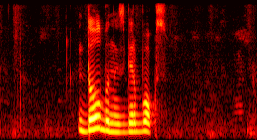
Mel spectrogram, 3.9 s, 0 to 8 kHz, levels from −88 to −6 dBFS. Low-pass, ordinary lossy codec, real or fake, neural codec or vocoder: 7.2 kHz; none; real; none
